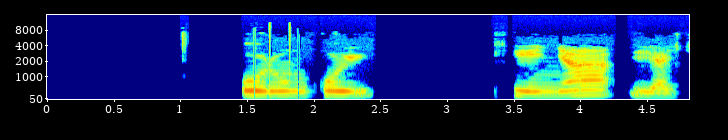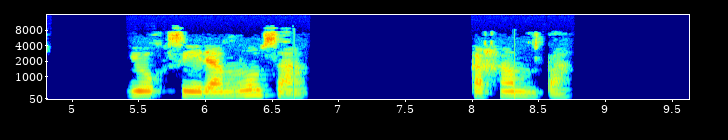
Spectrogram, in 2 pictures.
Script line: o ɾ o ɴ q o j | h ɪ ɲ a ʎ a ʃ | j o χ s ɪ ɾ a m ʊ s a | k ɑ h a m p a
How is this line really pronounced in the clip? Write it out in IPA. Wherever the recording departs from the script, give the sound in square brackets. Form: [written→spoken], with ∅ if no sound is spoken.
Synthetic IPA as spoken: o ɾ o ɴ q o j | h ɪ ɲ a ʎ a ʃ | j o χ s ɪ ɾ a m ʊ s a | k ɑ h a m p a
